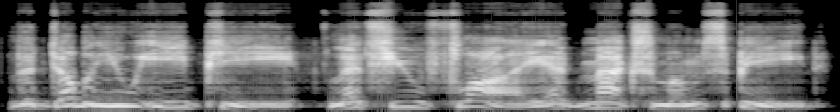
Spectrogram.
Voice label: tutorial fighter throttle, english; War Thunder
